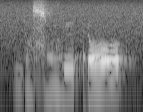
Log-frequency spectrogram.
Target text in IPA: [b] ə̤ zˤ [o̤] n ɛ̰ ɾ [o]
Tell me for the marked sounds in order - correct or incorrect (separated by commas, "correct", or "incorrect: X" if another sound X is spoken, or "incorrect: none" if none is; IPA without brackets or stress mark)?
correct, correct, correct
